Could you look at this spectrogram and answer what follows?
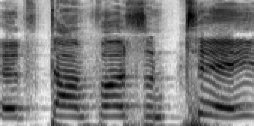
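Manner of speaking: loud, very high-pitched, put-on Cockney British accent. Hosts joke about things British people say: Ricky Gervais impression. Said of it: "just things British people".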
